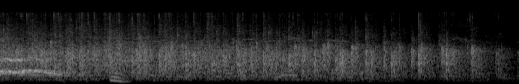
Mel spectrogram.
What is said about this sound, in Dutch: Dankjewel, goed gedaan. Applaus.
